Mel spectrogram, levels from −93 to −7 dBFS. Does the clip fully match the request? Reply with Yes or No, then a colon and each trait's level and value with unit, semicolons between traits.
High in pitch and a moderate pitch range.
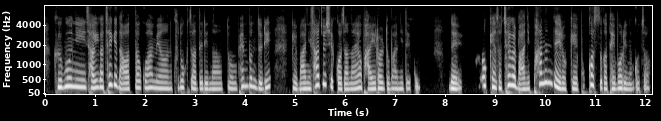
Yes: high, 210 Hz; average, 4.5 semitones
